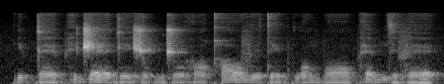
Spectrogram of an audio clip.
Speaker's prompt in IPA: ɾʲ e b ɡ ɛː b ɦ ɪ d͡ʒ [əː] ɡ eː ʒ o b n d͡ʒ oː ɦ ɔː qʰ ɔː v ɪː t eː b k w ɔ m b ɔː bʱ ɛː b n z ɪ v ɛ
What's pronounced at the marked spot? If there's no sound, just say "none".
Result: ɛː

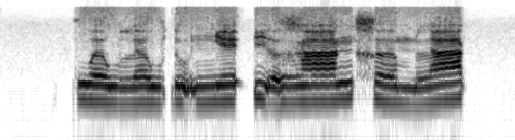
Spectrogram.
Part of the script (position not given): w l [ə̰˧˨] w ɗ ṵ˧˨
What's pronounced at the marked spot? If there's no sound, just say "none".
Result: ə˨˩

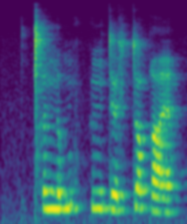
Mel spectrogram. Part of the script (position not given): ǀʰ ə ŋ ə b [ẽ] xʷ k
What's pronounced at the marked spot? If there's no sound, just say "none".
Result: ĩ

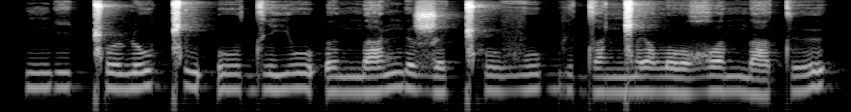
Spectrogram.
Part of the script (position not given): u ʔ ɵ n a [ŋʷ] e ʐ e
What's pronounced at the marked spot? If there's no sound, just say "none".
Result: ŋ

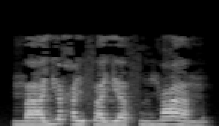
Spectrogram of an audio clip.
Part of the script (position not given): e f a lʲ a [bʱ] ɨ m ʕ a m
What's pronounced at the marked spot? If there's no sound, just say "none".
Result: f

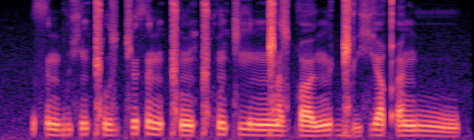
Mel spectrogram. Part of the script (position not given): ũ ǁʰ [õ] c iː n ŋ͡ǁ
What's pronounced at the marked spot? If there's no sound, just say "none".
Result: ũ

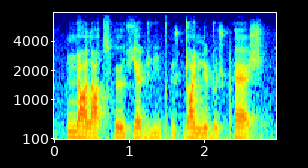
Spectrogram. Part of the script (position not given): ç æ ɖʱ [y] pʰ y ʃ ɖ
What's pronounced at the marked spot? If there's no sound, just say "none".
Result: i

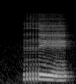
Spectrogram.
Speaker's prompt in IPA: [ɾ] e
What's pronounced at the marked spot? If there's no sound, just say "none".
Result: r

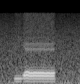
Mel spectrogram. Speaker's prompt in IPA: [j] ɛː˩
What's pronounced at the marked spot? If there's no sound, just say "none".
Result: j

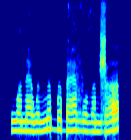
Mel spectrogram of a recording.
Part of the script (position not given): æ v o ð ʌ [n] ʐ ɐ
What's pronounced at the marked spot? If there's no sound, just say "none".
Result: n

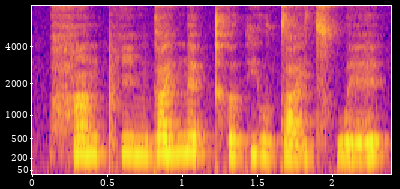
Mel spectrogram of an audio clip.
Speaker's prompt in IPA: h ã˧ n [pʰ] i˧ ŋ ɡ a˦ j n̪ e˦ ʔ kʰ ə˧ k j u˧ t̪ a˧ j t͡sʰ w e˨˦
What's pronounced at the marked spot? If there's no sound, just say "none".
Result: pʰ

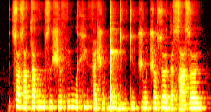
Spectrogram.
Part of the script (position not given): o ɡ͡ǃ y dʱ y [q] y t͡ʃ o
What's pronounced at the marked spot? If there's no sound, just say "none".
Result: t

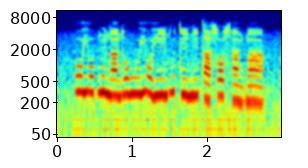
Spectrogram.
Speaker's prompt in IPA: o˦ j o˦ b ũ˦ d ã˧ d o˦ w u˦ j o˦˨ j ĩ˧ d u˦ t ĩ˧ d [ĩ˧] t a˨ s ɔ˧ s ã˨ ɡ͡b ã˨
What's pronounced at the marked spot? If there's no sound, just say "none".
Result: ĩ˧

